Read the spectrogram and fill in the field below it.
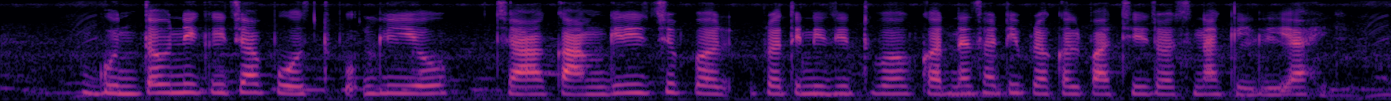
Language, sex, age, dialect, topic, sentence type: Marathi, female, 18-24, Varhadi, banking, statement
